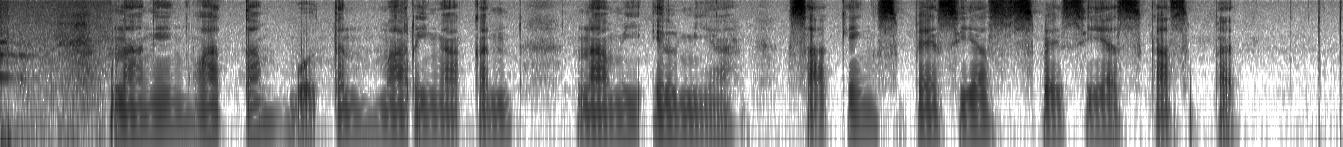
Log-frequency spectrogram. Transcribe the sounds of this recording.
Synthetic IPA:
naŋɪŋlat̪ambo̰t̪ənmaɾʔiŋakənː | amiʔilmiahsakɪŋspesiɛsːpesiɛskasəb̥ä̤t̪̚

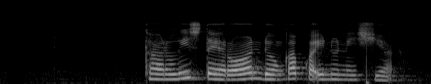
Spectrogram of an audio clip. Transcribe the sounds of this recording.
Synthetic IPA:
karlist̪ɛɾɔndɔŋkap̚kaʔindonesia

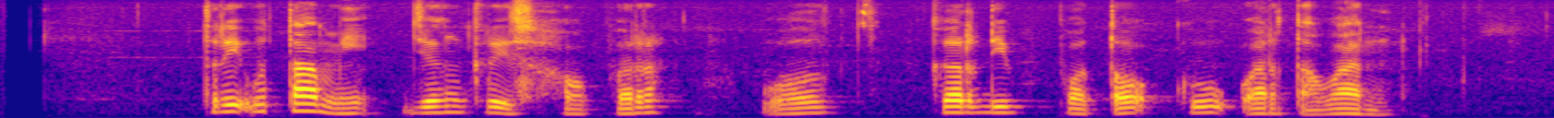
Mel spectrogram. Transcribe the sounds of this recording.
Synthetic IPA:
t̪ɾiʔut̪amid͡ʒɨŋkɾishɔpər | wʔɔ̰lt̪ | kɨrdipɔt̪ɔkuwʔart̪awan

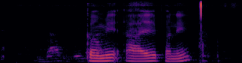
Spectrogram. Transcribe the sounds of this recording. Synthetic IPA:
kʌmiʔaepʌni

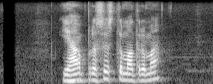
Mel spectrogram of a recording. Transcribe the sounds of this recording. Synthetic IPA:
jʌɦãprʌsest̪ʌmat̪rʌma

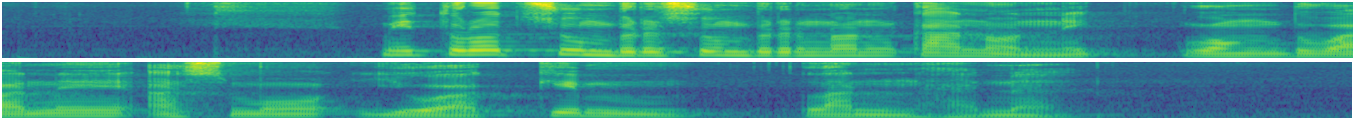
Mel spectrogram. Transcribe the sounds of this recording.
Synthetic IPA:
mit̪ɾʊt̪̚sumbərsumbərnɔnkanɔnɪk̚wɔŋt̪uwaneʔasmɔjoakɪm | lanɦana

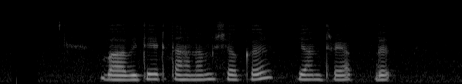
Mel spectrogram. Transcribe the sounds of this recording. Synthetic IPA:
baːʋit̪ejəʈət̪aɦanamʃɔkə | jaːnt̪ɾəjak̚d̪ə

